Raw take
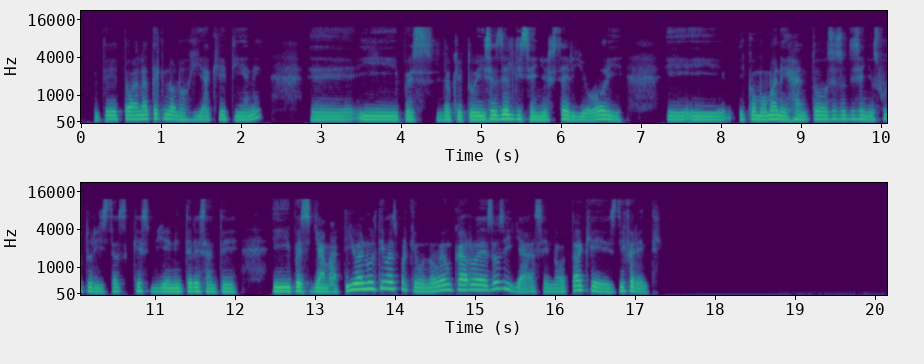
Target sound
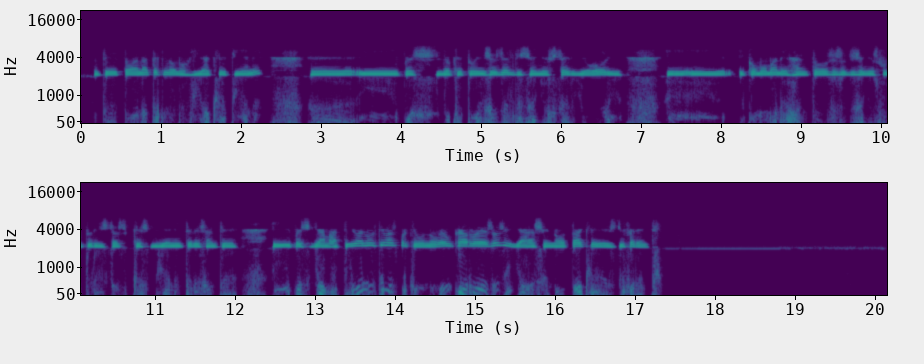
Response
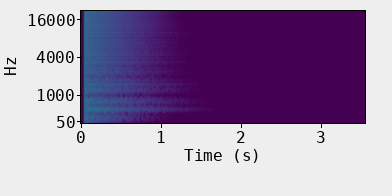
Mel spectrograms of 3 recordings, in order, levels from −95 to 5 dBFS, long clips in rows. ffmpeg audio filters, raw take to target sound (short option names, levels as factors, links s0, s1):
-filter_complex "[0:a]afftfilt=real='real(if(lt(b,920),b+92*(1-2*mod(floor(b/92),2)),b),0)':imag='imag(if(lt(b,920),b+92*(1-2*mod(floor(b/92),2)),b),0)':win_size=2048:overlap=0.75,acrossover=split=310[s0][s1];[s1]acompressor=threshold=0.00794:ratio=6[s2];[s0][s2]amix=inputs=2:normalize=0,aresample=11025,aresample=44100,volume=1.33"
